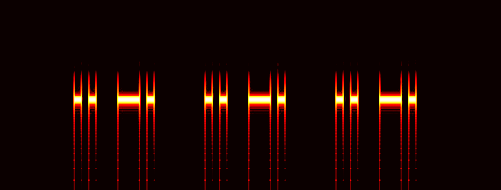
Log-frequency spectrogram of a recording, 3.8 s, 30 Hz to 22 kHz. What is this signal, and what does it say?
Morse code, heard as a keyed tone, about 22 wpm, 700 Hz. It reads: IN IN IN
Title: Top 300 Words Repeated 22wpm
